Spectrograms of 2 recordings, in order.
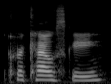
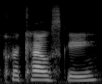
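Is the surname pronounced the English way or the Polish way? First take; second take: English; English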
